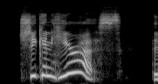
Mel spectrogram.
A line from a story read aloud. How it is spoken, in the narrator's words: the doe said excitedly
